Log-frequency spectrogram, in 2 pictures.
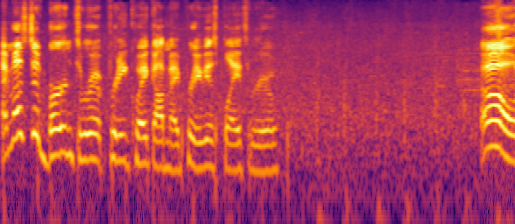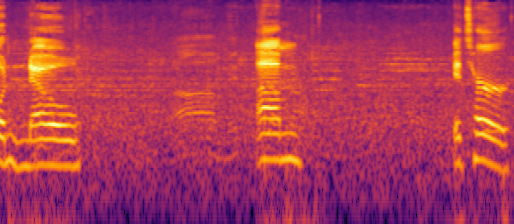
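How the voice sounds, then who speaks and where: A woman's voice: mid-range voice, lively intonation, slow, long pauses, slight background noise, poor audio. A woman streamer giving casual gameplay commentary, talking in a blunt, exasperated, chatty way.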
